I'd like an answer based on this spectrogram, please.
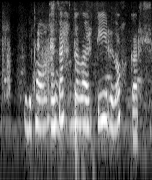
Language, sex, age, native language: Icelandic, female, 10, Icelandic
